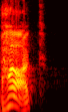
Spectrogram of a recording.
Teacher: The pronunciation of bha comes from the hiss after bha. This is called aspiration.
